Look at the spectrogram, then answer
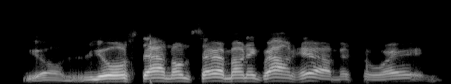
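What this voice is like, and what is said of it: Impression of Tom Hardy's Bane. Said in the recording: “He did the same shit with Bane, where he sounded like Apu for some reason.”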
